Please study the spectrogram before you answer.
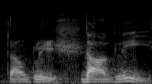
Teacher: So the stress is on the second syllable.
